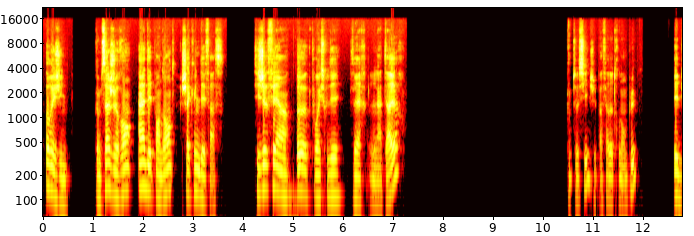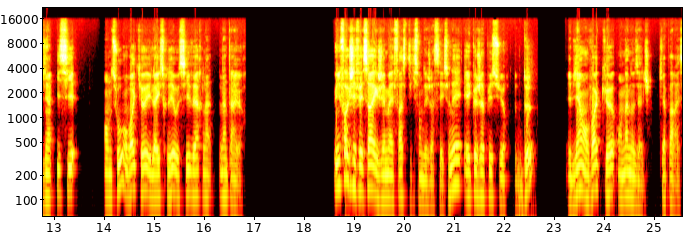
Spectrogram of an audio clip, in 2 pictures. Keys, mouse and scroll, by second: 5.0 e.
